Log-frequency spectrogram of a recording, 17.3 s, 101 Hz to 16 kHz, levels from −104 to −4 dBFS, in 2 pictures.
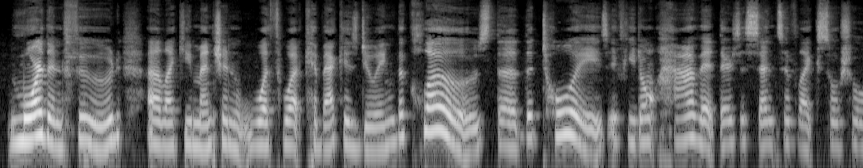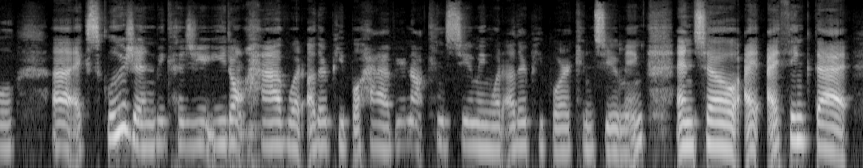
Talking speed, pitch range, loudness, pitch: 185 wpm, 190-225 Hz, -28 LUFS, 200 Hz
